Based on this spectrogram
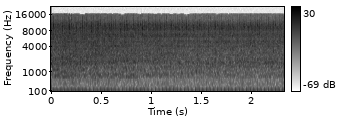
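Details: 2006 Saab 9-3 2.0T, run several minutes after valve cover gasket replacement, before oil change; steady, even idle with smooth regular low pulse, no ticks or knocks; gasket job judged a success, normal idle.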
